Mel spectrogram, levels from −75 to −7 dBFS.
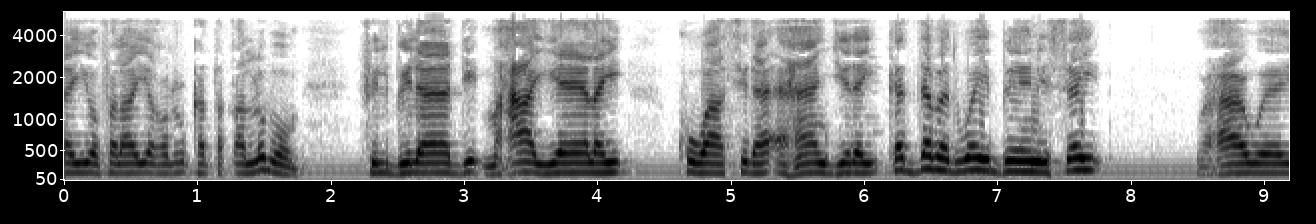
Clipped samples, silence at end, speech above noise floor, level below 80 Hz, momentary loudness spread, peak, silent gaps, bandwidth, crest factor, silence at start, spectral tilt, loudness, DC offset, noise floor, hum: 0.2%; 0 s; 27 dB; -44 dBFS; 11 LU; 0 dBFS; none; 6 kHz; 12 dB; 0 s; -9 dB/octave; -13 LUFS; under 0.1%; -39 dBFS; 50 Hz at -35 dBFS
